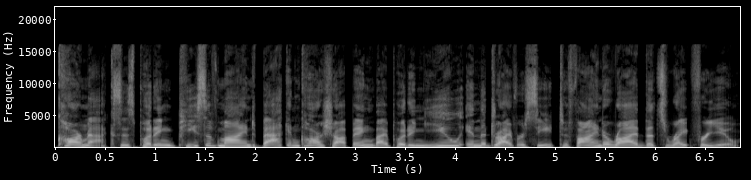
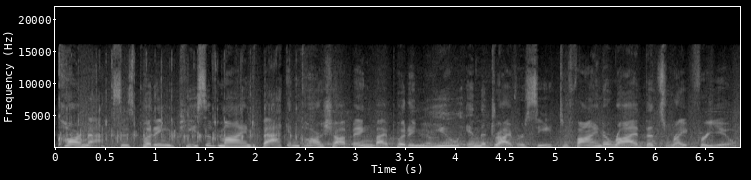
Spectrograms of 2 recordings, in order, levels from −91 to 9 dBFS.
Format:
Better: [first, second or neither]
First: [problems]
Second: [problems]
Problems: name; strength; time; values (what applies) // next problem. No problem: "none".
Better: first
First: none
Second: crowd noise; noticeable; throughout; 10 dB below the speech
